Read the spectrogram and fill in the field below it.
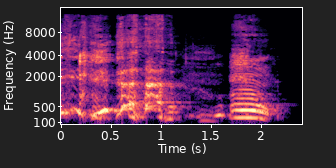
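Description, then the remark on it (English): A person lets out several loud, throaty coughs in quick succession, three or four hacking bursts with a short pause before a final, longer one. “They start coughing, sneezing, all kind.”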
